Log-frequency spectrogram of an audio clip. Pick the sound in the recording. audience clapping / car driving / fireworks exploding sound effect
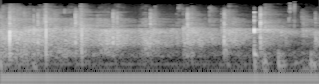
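audience clapping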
